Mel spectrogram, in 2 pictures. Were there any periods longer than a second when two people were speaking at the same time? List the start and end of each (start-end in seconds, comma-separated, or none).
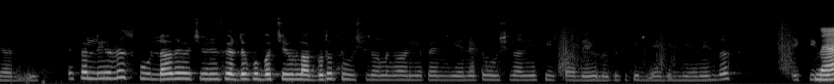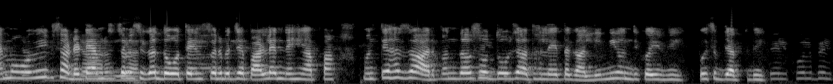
8.2-9.8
